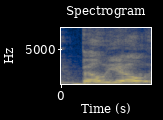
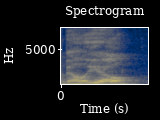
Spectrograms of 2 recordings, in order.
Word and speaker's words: Belial: very fitting for sure so beliel is wrong like i call it bellio and i have kept on calling it that and you're gonna see some videos with me still calling it belly out because that was the way that i like to think of the name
